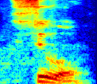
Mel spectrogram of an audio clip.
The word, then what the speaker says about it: Sewell: I've got Sewell. That's how you pronounce it, right? Is that right? Yep. I have Sewell going there.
